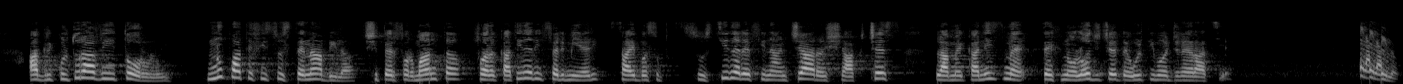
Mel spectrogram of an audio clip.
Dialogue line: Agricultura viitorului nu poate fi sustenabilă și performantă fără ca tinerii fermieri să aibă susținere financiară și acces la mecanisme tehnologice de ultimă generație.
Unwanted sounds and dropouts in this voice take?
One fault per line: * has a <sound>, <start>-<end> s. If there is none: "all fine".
* has a chirp, 13.6-14.0 s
